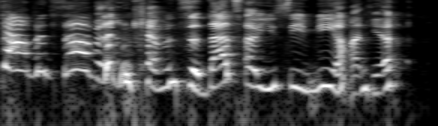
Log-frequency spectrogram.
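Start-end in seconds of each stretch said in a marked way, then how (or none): 0.0-1.1 mock very high, frantic-sounding, repeated high-pitched yell. Retelling how the manager of the place yelled, imitating someone yelling. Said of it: "who's yelling like".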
